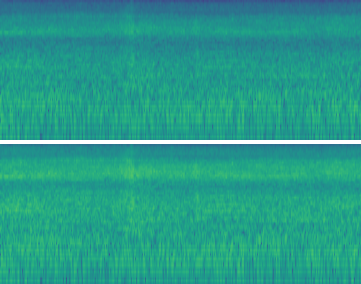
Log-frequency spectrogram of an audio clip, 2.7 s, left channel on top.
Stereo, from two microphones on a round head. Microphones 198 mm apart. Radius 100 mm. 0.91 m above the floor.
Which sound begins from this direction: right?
A lawn mower, at 0.0 s.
